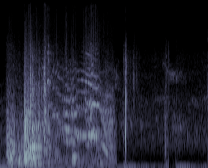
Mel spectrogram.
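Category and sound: household object, door opening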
